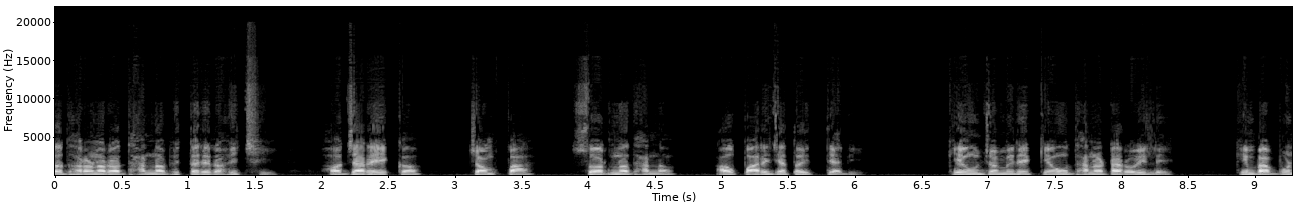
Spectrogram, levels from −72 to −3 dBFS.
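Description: Throughout, the speech has likely passed through low-bitrate Opus compression, its starved bands filled with folded or noise content, making it plainly grainy and rough.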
